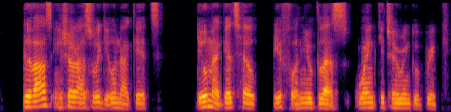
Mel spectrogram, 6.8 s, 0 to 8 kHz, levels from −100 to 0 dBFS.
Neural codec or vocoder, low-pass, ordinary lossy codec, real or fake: codec, 24 kHz, 0.9 kbps, WavTokenizer, small release; 7.2 kHz; AAC, 32 kbps; fake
